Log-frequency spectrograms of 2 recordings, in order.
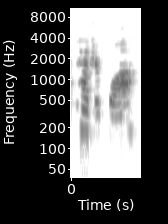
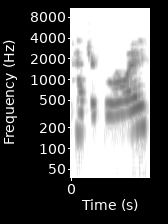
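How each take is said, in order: First: "Patrick Roy" with Roy as "Wah"; Roy rhymed with "wah"; French pronunciation. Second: Put-on "Patrick Roy" with Roy as in "boy"; anglicized "Roy"; English pronunciation. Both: Shown as a demonstration. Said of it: "except they were screaming Patrick Roy".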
